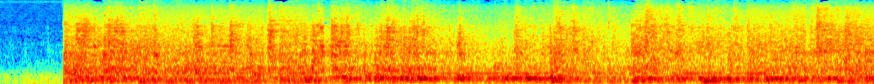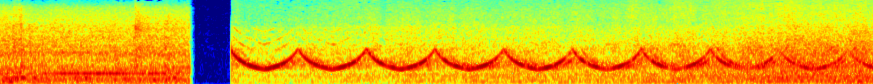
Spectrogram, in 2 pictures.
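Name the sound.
ambulance siren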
